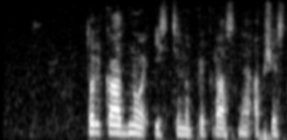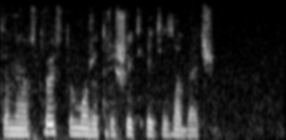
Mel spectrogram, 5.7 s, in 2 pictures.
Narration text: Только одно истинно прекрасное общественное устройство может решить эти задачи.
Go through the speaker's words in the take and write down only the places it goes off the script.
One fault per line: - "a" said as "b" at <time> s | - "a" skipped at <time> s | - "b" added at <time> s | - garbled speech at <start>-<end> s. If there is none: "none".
none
